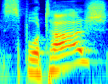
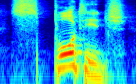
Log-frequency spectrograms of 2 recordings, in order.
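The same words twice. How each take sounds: First: Sportage is said the speaker's own non-American way. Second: Sportage is said the way Americans say it. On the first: "is how we say it" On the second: "is how it was said in America"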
